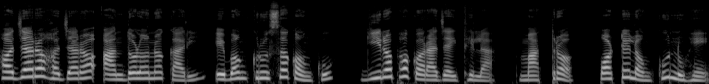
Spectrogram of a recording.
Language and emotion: Odia, neutral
